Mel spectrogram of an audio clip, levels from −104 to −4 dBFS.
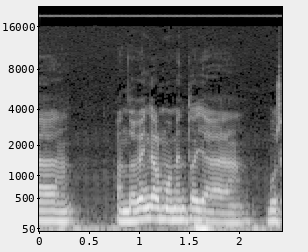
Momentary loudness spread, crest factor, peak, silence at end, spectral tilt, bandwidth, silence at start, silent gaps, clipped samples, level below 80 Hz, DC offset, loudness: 11 LU; 14 dB; -4 dBFS; 0 s; -8.5 dB/octave; over 20 kHz; 0 s; none; under 0.1%; -26 dBFS; under 0.1%; -19 LUFS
